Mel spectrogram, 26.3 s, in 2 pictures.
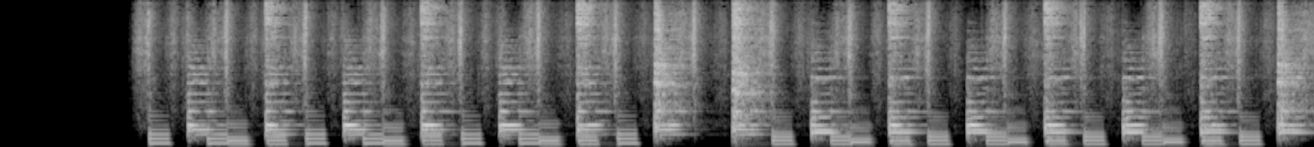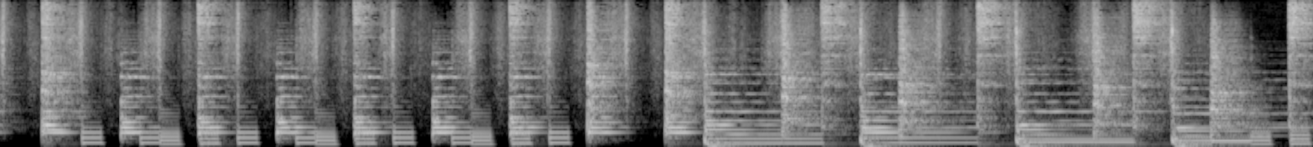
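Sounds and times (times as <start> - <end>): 
reggae riddim: 1.4 - 26.2.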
